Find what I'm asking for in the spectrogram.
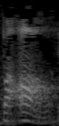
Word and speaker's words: Baal: So in the Old Testament, we'd know the name Baal, or Baal, if you want to pronounce it more Hebrew style.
